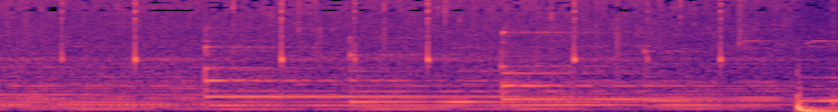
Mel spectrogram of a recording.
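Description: Background music: soft held chords that change twice, with a light, regular tick about three times a second.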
